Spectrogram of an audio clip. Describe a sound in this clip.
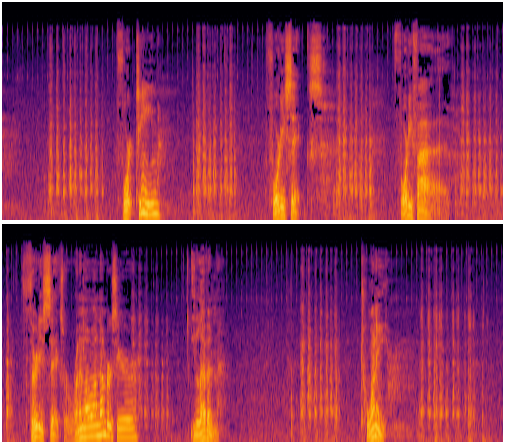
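A plastic scraper scratches the coating off a scratch-off ticket in short bursts.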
